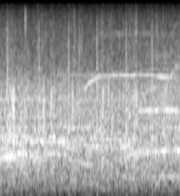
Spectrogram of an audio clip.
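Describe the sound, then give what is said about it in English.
Steady, dense applause from an audience honoring Alan DeWall, many hands clapping at once in a continuous wash of sound, fairly loud and sustained throughout, with faint crowd noise mixed in. “You're not clapping loud enough, it's Alan DeWall!”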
